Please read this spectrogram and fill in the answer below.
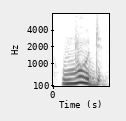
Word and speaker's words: would: modèle du conditionnel c'est boude alors là je précise au niveau prononciation c'est un mot sur lequel vous allez pas prononcé le elle vous retrouvez cette règle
